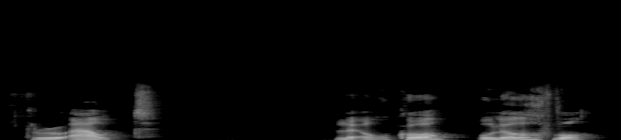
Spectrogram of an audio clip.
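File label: "throughout" English, "לאורכו ולרוחבו" Hebrew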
